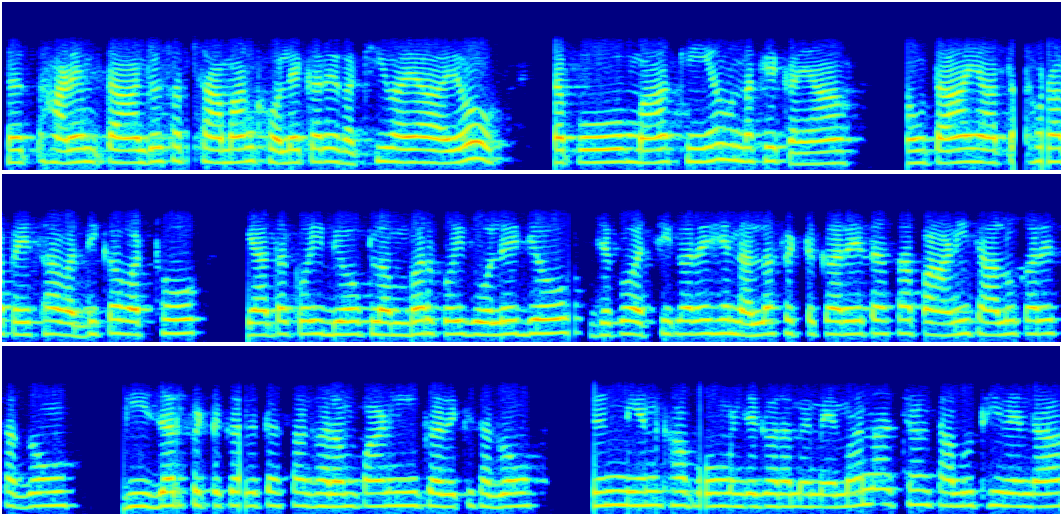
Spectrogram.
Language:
Sindhi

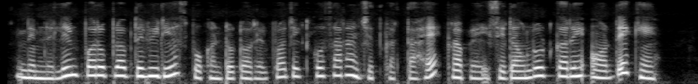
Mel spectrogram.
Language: Hindi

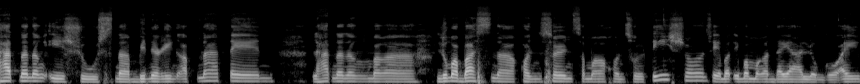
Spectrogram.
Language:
Filipino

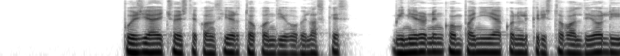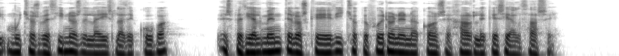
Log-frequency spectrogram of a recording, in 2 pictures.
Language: Spanish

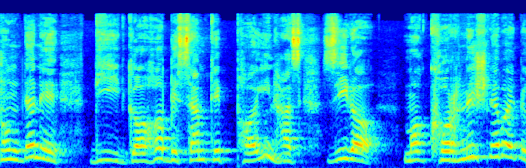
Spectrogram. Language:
Persian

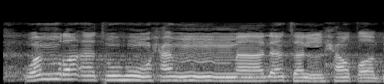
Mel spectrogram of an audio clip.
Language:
Arabic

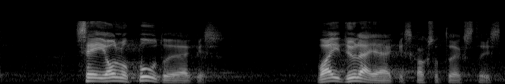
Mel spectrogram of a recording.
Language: Estonian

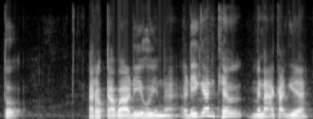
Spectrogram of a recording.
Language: Santali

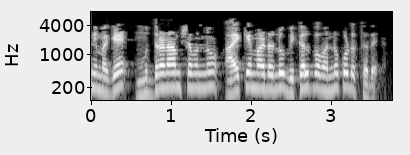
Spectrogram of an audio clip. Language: Kannada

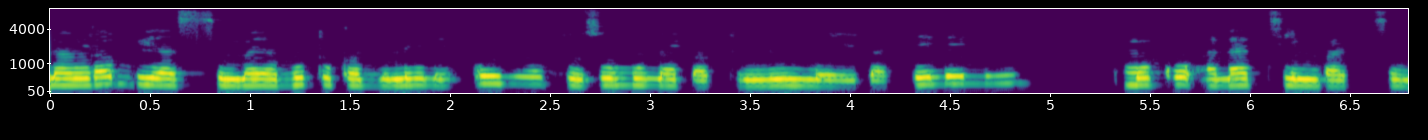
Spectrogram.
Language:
Lingala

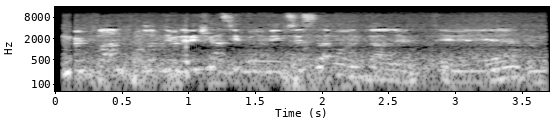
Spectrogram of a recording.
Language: Czech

